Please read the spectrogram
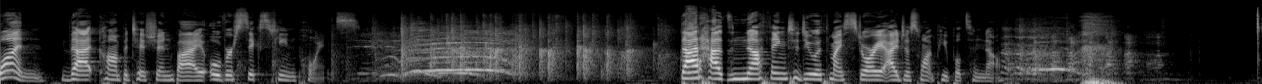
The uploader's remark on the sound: The final in the trinity of shows we recorded in Los Angeles is now comin atcha live. It was an absolute privilege and joy doing a show at the Nerdist Showroom at Meltdown Comics.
